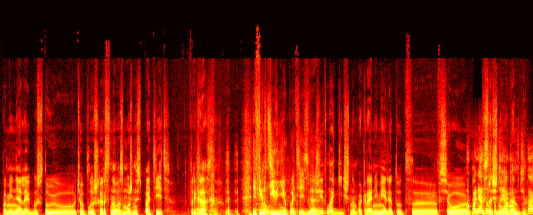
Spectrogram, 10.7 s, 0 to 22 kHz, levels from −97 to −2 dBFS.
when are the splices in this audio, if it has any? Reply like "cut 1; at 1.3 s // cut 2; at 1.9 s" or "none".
none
